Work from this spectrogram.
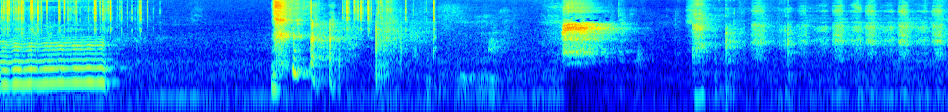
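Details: Pet dog Aubi during a game of tug of war indoors: a tonal, harmonic whine lasting about a second, then scattered thumps and rustles, a short sharp burst midway, and a person's voice nearby.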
